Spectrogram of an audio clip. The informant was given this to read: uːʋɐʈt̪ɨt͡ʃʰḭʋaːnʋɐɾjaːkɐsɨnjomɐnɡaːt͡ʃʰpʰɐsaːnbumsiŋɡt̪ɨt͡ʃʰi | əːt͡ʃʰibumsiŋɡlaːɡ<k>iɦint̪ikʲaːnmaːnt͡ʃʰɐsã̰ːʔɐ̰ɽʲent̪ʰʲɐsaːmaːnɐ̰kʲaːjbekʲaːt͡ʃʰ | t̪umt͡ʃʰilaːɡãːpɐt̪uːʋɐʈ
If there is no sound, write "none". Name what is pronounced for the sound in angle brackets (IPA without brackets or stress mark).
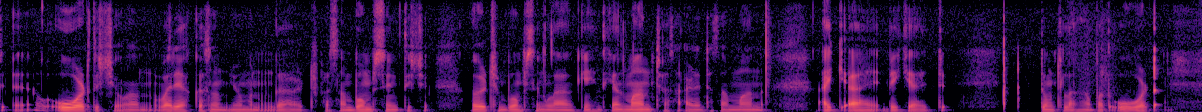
k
